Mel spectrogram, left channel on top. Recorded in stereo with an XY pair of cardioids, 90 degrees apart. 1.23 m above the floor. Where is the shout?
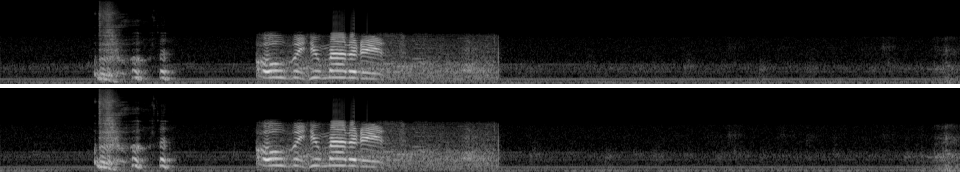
5° right, 0.6 m.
